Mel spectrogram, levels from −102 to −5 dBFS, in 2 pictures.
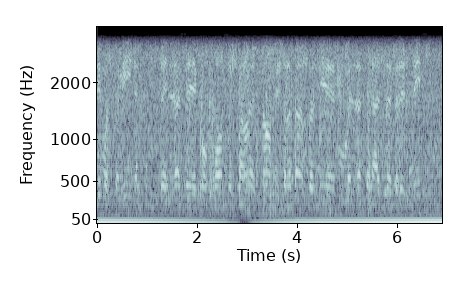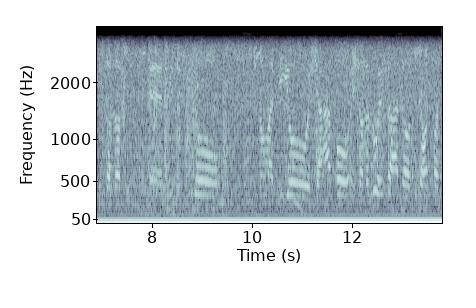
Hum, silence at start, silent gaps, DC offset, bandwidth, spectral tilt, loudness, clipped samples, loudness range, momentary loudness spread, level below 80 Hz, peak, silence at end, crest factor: none; 0 s; none; under 0.1%; 3.7 kHz; -7 dB/octave; -20 LUFS; under 0.1%; 2 LU; 4 LU; -56 dBFS; -4 dBFS; 0 s; 12 dB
